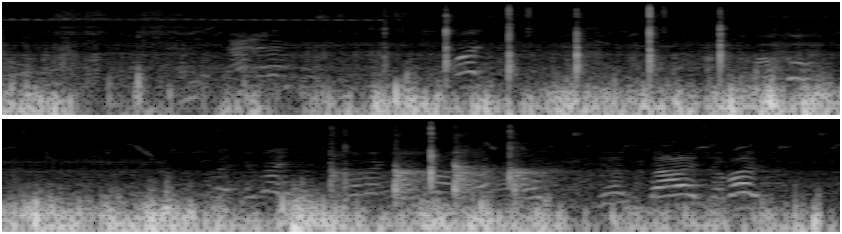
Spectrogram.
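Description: Distant voices over outdoor background rumble, with a few sharp clicks scattered through the middle.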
